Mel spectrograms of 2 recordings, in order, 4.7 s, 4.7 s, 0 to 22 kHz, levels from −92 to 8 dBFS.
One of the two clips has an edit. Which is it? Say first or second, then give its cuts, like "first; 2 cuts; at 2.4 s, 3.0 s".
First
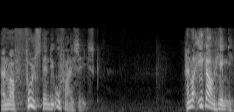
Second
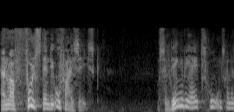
second; 1 cut; at 3.1 s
